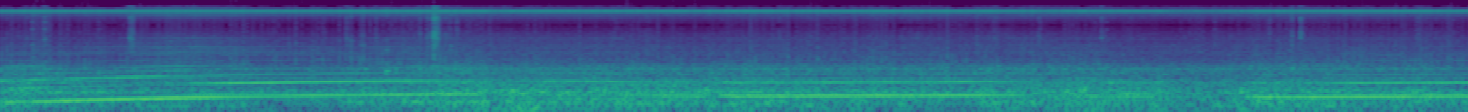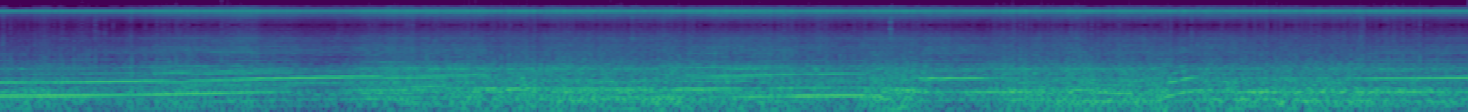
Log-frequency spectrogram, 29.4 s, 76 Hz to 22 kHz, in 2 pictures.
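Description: Nissan 350Z's 3.5-litre V6 heard from inside the cabin, pulling through the gears: the engine note climbs in pitch, drops at each gear change, and climbs again, several times over, with a brief lift off the throttle about twelve seconds in.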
